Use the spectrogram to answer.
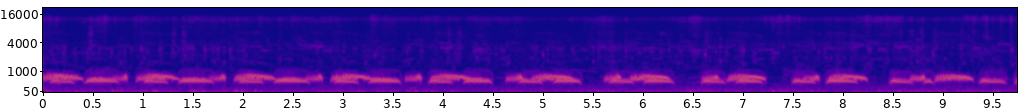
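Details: Spotted dove calling in a lure-trapping setting, a steady series of soft, low, hollow cooing phrases repeated roughly once a second for the whole stretch, each phrase a doubled hoot, with faint rural background.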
